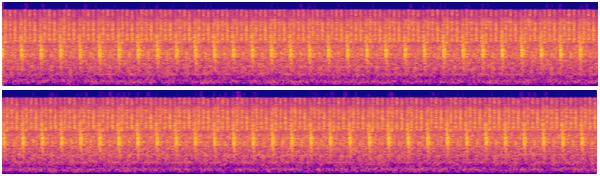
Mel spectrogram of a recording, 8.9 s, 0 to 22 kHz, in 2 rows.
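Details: Ford Focus 3, 125 hp, 1.0 L engine at idle: sharp, even metallic ticking knock about three and a half per second riding over the idle; engine knock of unknown origin.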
